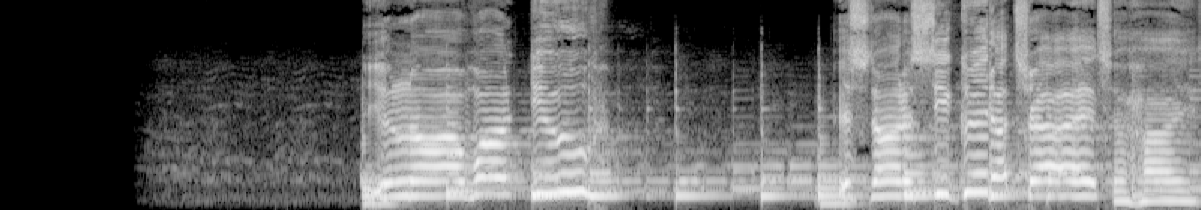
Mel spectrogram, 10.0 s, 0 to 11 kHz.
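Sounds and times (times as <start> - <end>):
music: 3.0 - 10.0.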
